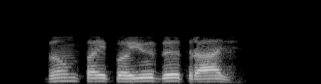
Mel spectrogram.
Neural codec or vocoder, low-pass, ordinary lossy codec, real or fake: none; 3.6 kHz; AAC, 16 kbps; real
